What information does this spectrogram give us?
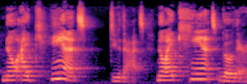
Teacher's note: When you want to say no, I can't, stress can't more than you stress the verb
